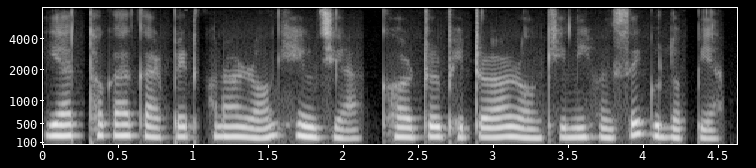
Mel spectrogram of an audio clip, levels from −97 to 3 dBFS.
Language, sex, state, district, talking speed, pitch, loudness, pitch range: Assamese, female, Assam, Kamrup Metropolitan, 130 wpm, 210 Hz, -16 LUFS, 200-225 Hz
